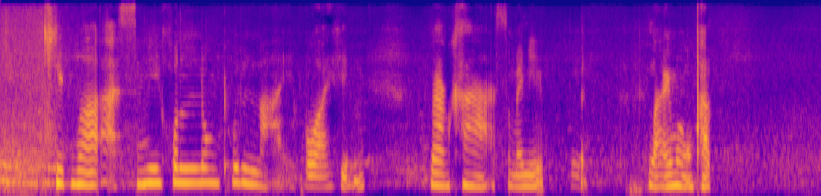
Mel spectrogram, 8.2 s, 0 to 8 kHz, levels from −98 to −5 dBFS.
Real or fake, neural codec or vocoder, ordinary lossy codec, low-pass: fake; codec, 16 kHz, 2 kbps, X-Codec, HuBERT features, trained on balanced general audio; none; 7.2 kHz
